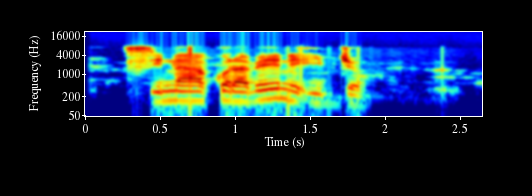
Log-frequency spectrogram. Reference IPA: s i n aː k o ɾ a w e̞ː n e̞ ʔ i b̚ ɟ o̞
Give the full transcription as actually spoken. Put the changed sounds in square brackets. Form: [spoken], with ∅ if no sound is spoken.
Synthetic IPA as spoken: s i n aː k o ɾ a [β] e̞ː n e̞ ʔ i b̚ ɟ o̞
